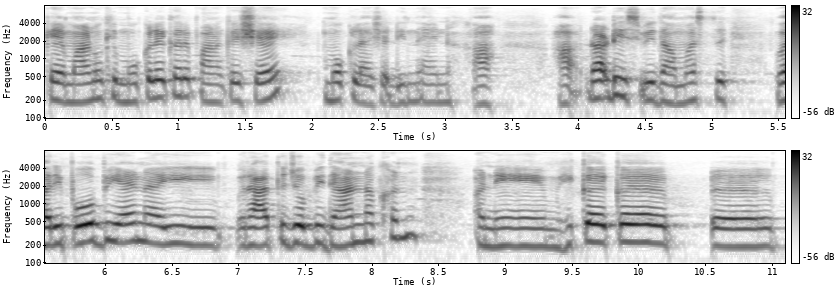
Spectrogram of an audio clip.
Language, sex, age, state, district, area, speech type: Sindhi, female, 45-60, Gujarat, Junagadh, rural, spontaneous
